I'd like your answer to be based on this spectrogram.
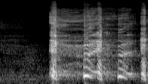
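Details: An adult with cystic fibrosis gives a run of four short, rough coughs while resting on the couch, on a day of recurrent hemoptysis (coughing up blood) and taking pain medication: cough in cystic fibrosis.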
